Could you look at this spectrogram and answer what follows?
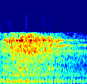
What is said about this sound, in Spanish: Por el desolado camino de la estación del ferrocarril al pueblo, avanzaba velozmente el maltrecho auto Sport guiado por Calimán.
